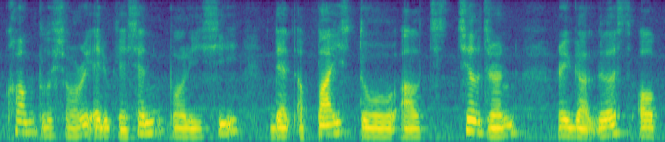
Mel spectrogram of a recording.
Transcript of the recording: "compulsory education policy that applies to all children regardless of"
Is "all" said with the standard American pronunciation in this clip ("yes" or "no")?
no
